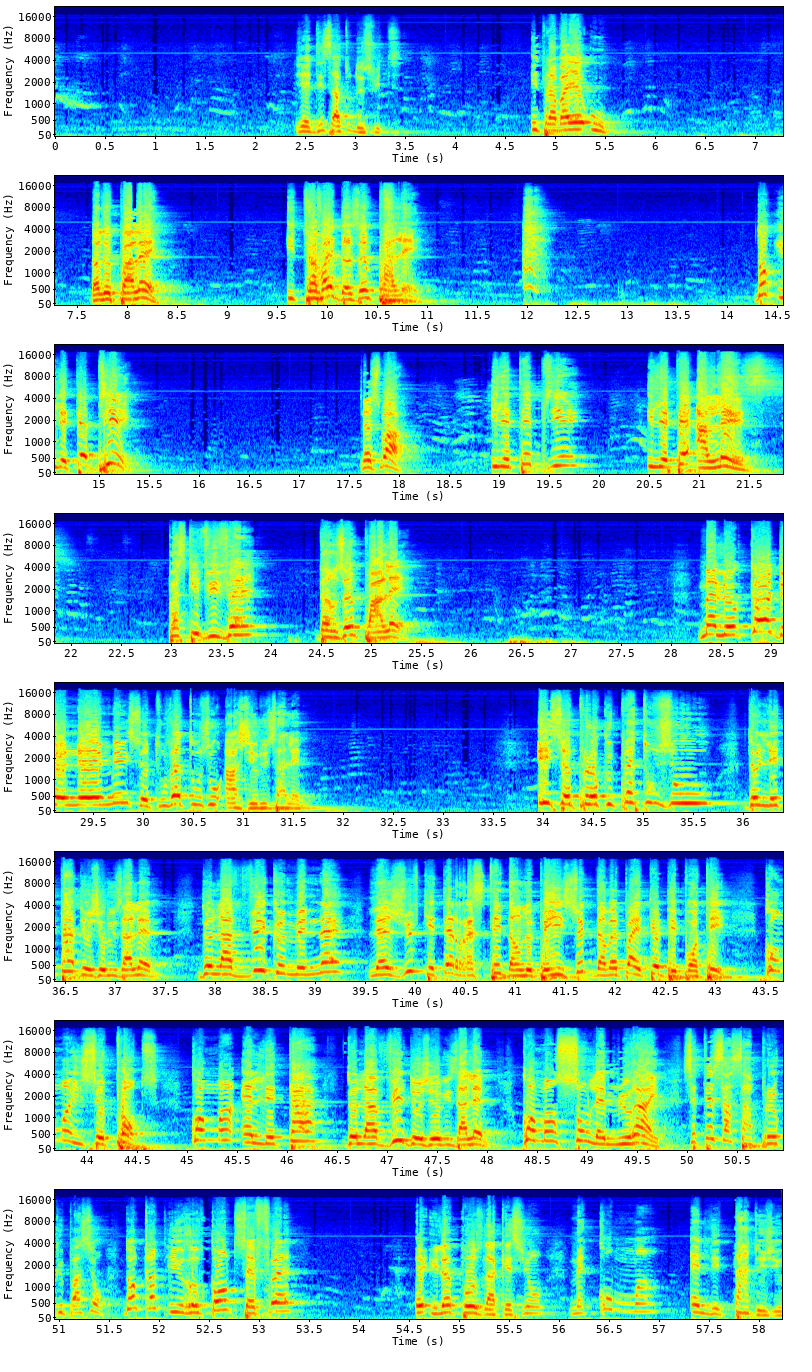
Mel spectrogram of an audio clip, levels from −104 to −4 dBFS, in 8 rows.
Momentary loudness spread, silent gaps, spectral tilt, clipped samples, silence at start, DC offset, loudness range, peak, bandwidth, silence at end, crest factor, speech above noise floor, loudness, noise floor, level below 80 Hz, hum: 14 LU; none; -4.5 dB/octave; under 0.1%; 2.4 s; under 0.1%; 7 LU; -4 dBFS; 18 kHz; 0 s; 20 dB; 42 dB; -22 LUFS; -64 dBFS; -42 dBFS; none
